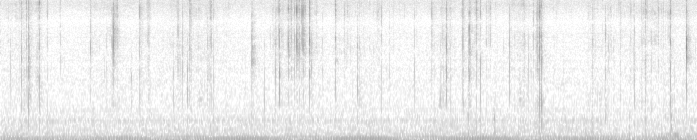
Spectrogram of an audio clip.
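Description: A small pink plastic-film pocket tissue pack, full of tissues, is held in both hands and crinkled and squeezed with fingertips and long dark nails. Many quick, sharp, bright crackles and crinkles come in irregular clusters over a steady low hum. The loudest snaps come around the middle and near the end.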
